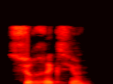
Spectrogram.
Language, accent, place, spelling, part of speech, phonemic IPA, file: French, France, Lyon, surrection, noun, /sy.ʁɛk.sjɔ̃/, LL-Q150 (fra)-surrection.wav
- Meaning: 1. upheaval 2. uplift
